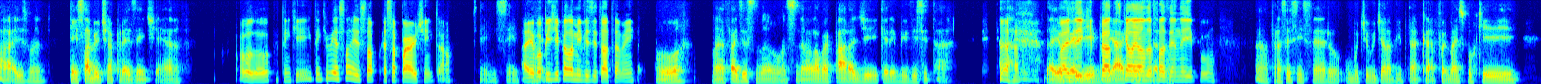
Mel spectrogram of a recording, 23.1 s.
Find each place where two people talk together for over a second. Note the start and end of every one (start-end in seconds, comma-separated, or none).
15.9-17.6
